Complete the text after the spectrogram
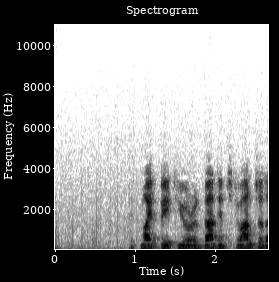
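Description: A middle-aged man speaks calmly and firmly.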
